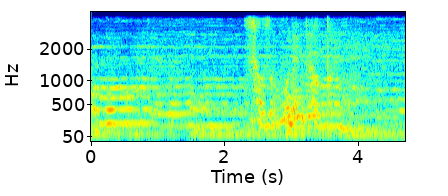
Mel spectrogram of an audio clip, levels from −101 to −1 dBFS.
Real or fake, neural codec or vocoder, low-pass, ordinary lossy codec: fake; codec, 16 kHz in and 24 kHz out, 2.2 kbps, FireRedTTS-2 codec; 3.6 kHz; none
